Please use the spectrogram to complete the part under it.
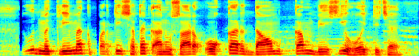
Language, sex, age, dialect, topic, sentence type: Maithili, male, 60-100, Southern/Standard, agriculture, statement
